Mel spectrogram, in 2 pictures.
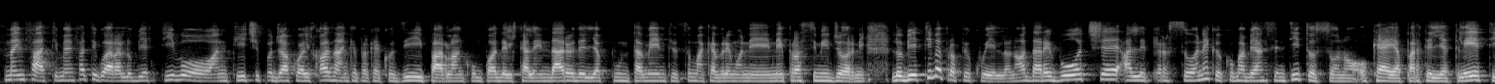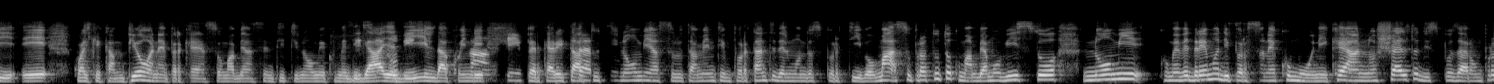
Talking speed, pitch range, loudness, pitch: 180 wpm, 155-190 Hz, -19 LUFS, 170 Hz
